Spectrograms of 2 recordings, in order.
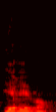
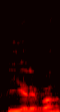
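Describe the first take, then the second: First: The name begins with a plain vowel sound. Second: The name begins with a 'y' glide sound. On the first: This is the French form of the name. The speaker calls it wrong. "qui n'est absolument pas fidèle à la prononciation arménienne" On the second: This is how Armenians say the name. The speaker calls it right. "la prononciation arménienne de Yerevan"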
